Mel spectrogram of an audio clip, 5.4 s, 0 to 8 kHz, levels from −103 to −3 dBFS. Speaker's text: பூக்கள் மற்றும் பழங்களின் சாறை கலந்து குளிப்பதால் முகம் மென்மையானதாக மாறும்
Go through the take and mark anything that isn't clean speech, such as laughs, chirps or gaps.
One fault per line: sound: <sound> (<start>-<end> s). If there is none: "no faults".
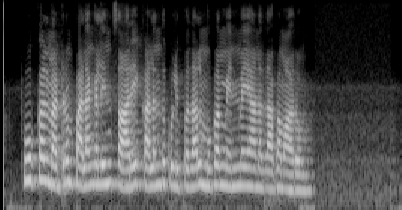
no faults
